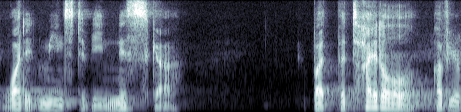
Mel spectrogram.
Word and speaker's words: Nisga'a: So the correct way to say the name of my nation, the nation of my grandparents, is Nisga'a with a K sound, and all of my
